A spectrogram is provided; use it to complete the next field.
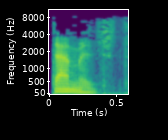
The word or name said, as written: damaged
